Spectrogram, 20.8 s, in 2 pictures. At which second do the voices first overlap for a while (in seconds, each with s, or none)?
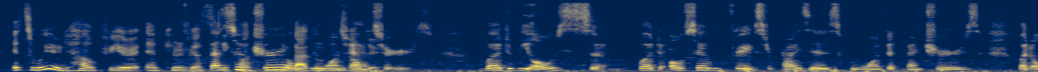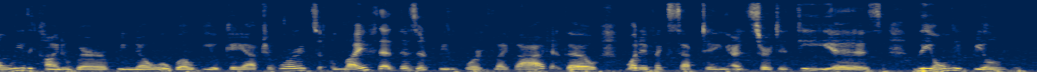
2.1 s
